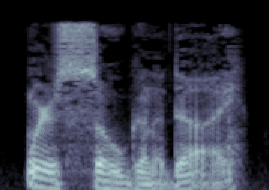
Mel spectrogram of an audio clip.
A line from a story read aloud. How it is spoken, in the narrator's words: I muttered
